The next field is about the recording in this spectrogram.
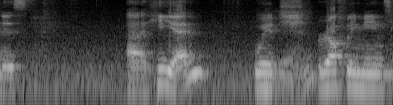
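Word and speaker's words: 飛燕: For the Japanese, the Ki-61 made by Kawasaki is called the Japanese pronunciation is Hien, which roughly means like the flying swallow, like named after the bird.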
